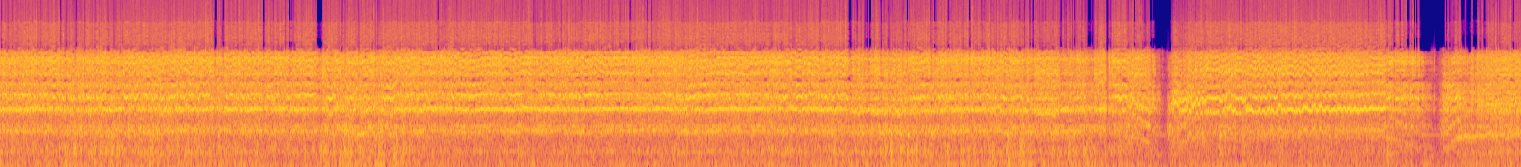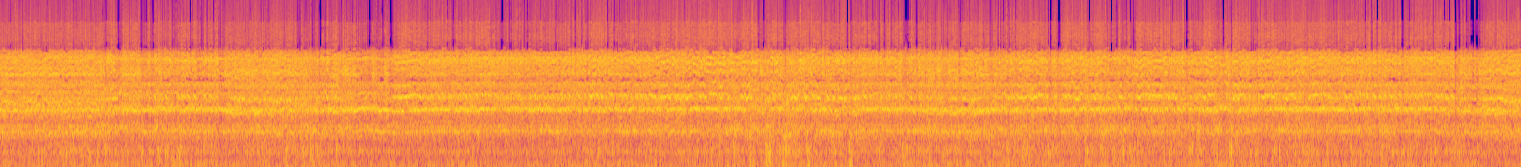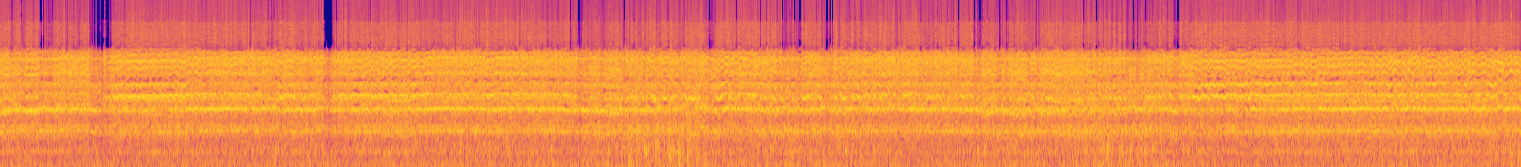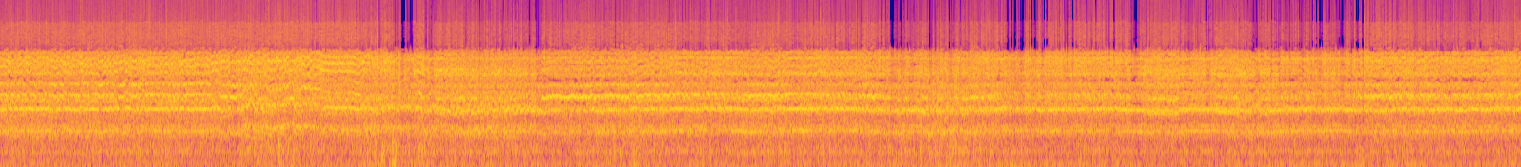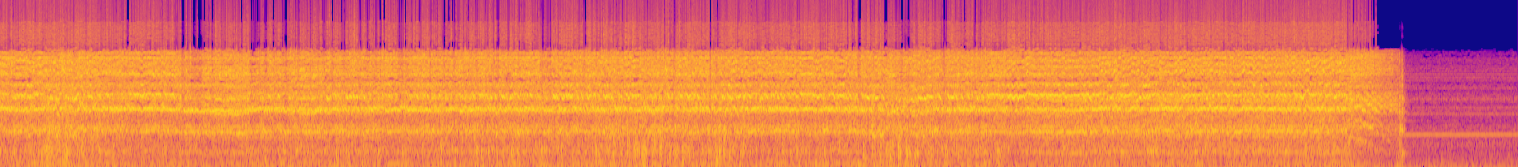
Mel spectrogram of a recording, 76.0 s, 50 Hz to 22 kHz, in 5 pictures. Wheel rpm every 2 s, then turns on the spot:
230, 230, 230, 230, 230, 170, 180, 160, 220, 230, 230, 220, 230, 230, 230, 220, 220, 230, 220, 230, 220, 210, 210, 210, 240, 210, 220, 220, 230, 220, 230, 220, 230, 230, 230, 220, 210, 40.
74-76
